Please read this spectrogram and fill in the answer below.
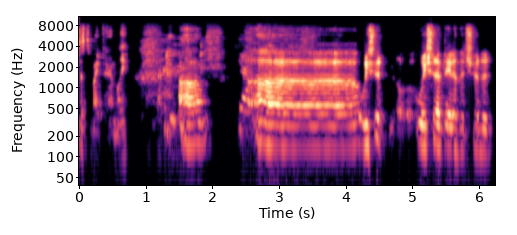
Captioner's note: attendees laughing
